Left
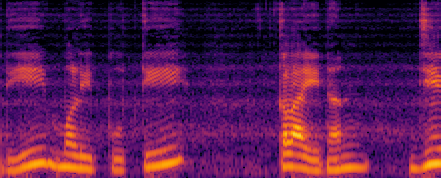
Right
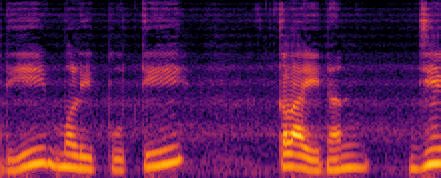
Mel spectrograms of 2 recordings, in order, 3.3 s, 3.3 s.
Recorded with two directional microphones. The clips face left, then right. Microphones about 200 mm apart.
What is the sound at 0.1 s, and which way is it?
A woman's voice, 45° right (ahead or behind).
